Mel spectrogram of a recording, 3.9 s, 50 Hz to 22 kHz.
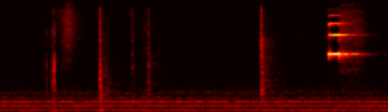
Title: Xiaomi Mi Air Purifier 3H problem z czujnikiem/ strange noise, problem with the pollution sensor.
